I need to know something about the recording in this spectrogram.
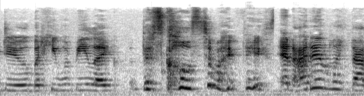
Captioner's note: laughing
